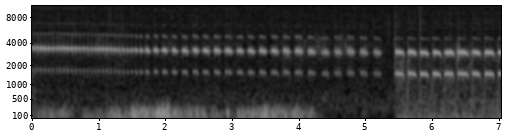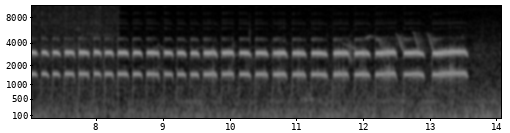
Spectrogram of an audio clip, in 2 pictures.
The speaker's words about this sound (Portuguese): Quem emite esse barulho é uma ave pequena, inofensiva, que é muito mais escutada do que observada.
